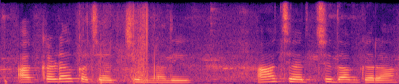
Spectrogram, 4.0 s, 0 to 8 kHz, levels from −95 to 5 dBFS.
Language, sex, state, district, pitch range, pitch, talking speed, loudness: Telugu, female, Andhra Pradesh, Annamaya, 195-240 Hz, 220 Hz, 105 wpm, -16 LUFS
